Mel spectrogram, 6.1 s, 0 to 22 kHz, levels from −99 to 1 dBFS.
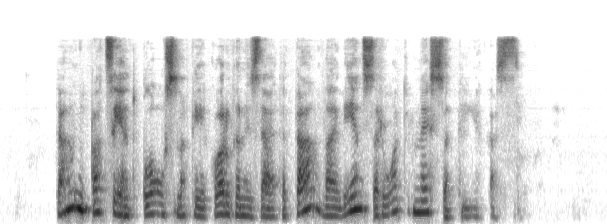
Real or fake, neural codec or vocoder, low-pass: fake; codec, 24 kHz, 3 kbps, HILCodec; 10.8 kHz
